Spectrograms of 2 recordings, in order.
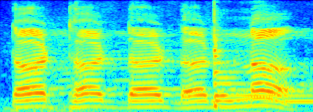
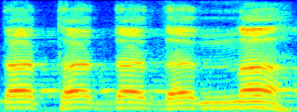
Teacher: नळ्याचा न उच्चारा त जीभ दाताला स्पर्श करणार बानाचा न उच्चारा अजिबात दाताला लागत नाही टाळूला इतक जवळ जवळच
